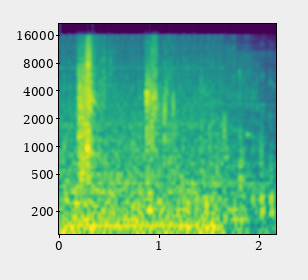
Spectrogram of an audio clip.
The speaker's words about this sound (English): as you see machine gun fire tearing through the building, bits of glass being smashed, nutrient-rich sludge spilling out onto the floor, and then ice. You are absolutely hailed by gunfire.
